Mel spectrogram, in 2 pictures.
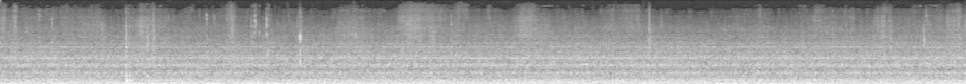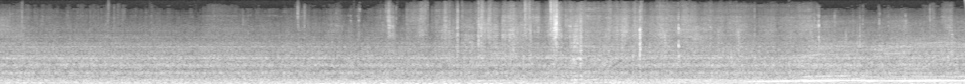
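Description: Car engine and road hum heard from inside the cabin, a steady low drone while idling in a line of traffic. Near the end a pitched whine rises and then holds steady.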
